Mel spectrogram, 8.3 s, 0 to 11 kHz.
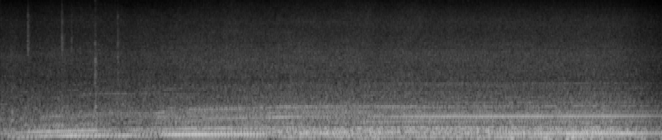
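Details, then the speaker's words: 1996 Sea Ray 260 big-block with stock through-water exhaust, in the water, idle to full throttle: deep even V8 rumble rising smoothly, no knocks or misfires, wind hiss dominant; healthy and quiet. "so another one of the things we wanted to check is this is a stock exhaust it comes out in the water in general it's really quiet so we got a DB meter on my phone and we're going to see how loud this is from idle all the way up to Full Throttle while we're in the water"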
